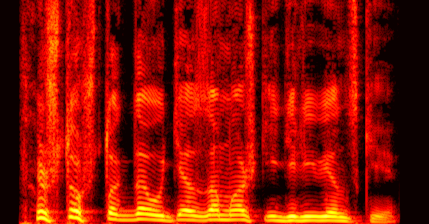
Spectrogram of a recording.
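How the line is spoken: Laughing. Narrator (Russian): засмеялся Огнев

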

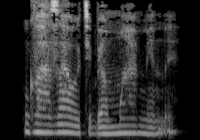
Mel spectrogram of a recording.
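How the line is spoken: Calm even voice. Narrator (Russian): ровным, спокойным голосом заключила она

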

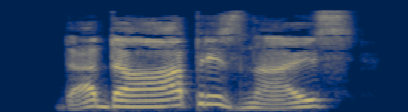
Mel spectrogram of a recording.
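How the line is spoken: Deafening laughter. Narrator (Russian): снова оглушительно расхохотался

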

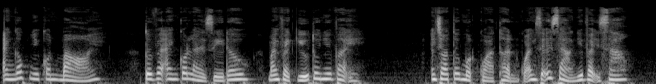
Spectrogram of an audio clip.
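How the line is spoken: Irritated snapping. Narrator (Vietnamese): Tôi bực quá gắt lên

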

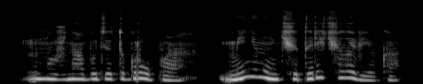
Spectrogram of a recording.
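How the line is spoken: Trembling voice. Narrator (Russian): дрожащим голосом сказала я ему

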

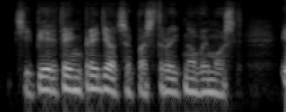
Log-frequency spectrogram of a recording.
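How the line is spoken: Grumbling mutter. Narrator (Russian): Эдмунд пробурчал

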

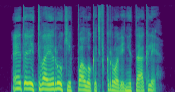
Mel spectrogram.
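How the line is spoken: Mocking tone. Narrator (Russian): Продолжал Рильф издевательским тоном

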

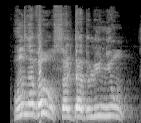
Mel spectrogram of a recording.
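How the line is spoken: Exalted cry. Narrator (French): s'écria-t-il avec exaltation

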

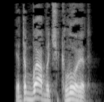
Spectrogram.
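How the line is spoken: Irritated reply. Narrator (Russian): раздраженно отозвался Евсеев

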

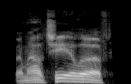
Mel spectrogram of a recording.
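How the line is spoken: Grumbling. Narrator (Russian): буркнул Шуйский

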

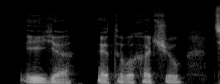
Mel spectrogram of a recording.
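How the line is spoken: Quiet. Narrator (Russian): тихо ответил Хови

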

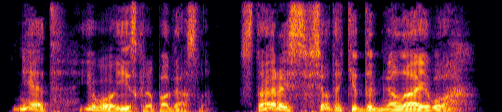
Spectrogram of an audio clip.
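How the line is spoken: Sigh. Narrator (Russian): вздохнул Мурмур

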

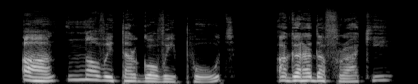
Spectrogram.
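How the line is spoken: Timid question. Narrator (Russian): робко спросил Стефан

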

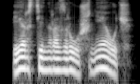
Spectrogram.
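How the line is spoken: Whispered in ear. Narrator (Russian): шепнул на ухо страж

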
